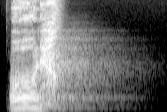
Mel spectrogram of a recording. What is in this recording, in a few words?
Horse Stop Walk Adult; Warframe; Duviri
